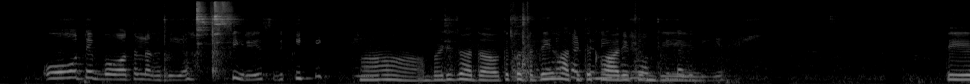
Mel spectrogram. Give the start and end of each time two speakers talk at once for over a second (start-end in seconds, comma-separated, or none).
5.4-6.7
